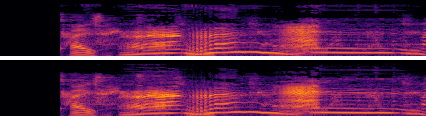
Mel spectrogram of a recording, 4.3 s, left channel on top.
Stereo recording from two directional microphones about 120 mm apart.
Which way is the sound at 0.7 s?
55° left (ahead or behind).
